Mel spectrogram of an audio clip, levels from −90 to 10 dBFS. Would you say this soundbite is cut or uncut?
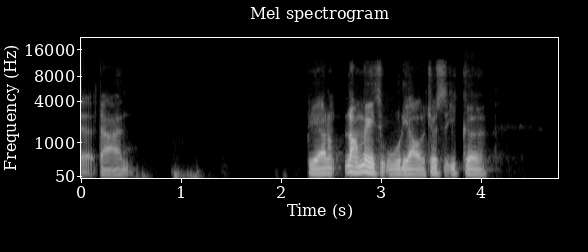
uncut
